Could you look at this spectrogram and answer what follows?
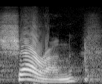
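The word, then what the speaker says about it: Charon: the Greek mythology but is going to be pronounced Sharon that would be like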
